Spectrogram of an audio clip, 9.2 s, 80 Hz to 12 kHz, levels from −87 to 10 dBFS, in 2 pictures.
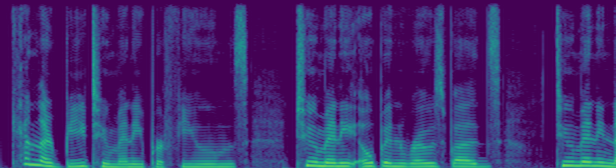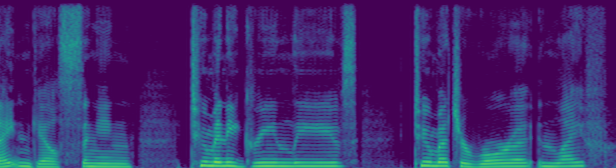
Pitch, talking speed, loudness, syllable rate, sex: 230 Hz, 155 wpm, -19 LUFS, 5.2 syllables/s, female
